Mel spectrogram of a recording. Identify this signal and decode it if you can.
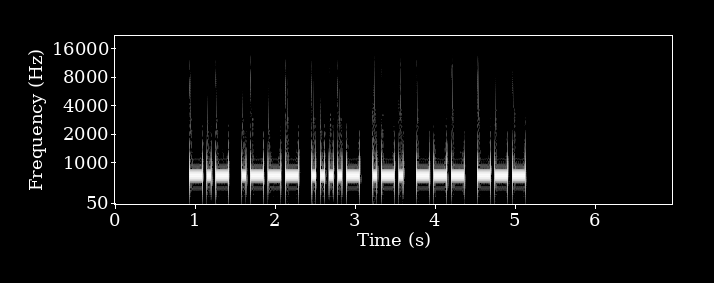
Morse code, heard as a keyed tone, about 22 wpm, 700 Hz. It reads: KJ4ROO
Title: USA Call Signs - 6 Characters - 22wpm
